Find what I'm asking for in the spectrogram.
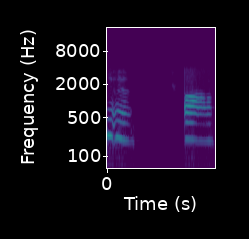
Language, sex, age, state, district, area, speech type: Assamese, female, 45-60, Assam, Nagaon, rural, conversation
